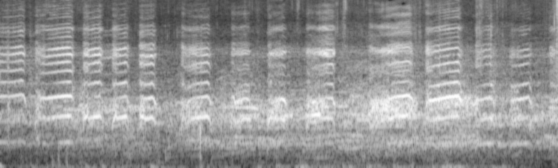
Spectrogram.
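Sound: flock of hens clucking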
